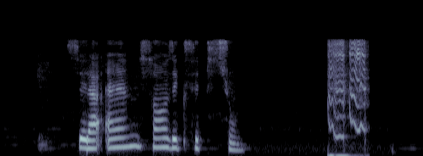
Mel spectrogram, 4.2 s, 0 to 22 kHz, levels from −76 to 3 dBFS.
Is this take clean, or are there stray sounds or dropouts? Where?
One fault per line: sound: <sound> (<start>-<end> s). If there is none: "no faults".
sound: squeak (3.3-3.7 s)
